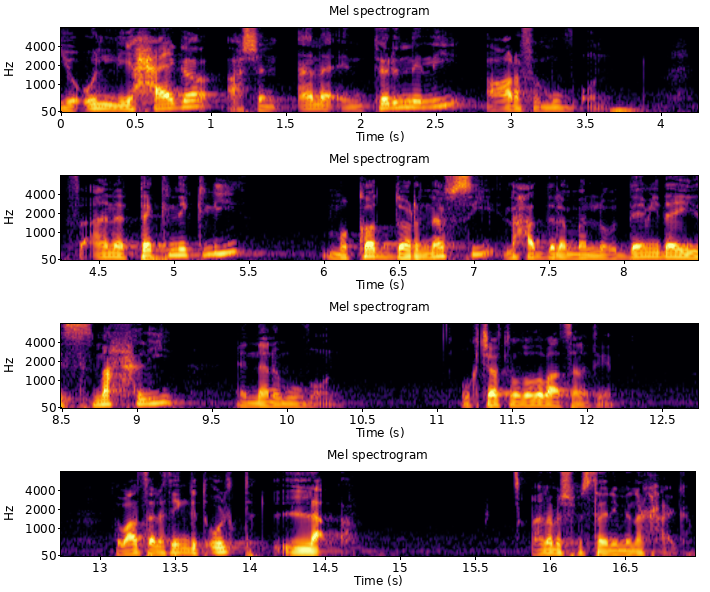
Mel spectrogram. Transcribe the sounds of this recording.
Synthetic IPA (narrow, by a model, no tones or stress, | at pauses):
jeʔuːlːiːħaːɡæʕa̰ʃæːnʔænæʔent̪eɾnliʔɑʕɾˤɑfemuːvʔo̰n | fæ̰ʔænæt̪eknikli | moɡɑd̪ːɑɾˤnæfsileħad̪ːlæmːælːʔod̪ːæːmid̪æjesmaħliː | ʔenːʔænæmuːvʔo̰n | wekt̪ʃæːft̪mæd̪ˤɑd̪ˤɑbaʕd̪sænæt̪ḛːn | fæbaʕd̪sænæt̪eːnɡet̪ʔolt̪læ̰ʔ | ʔænæmeʃmost̪ænimenːækħa̰ːɡæ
